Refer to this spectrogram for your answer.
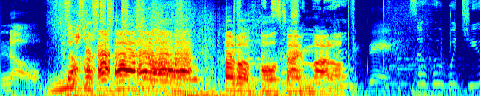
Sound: laughs

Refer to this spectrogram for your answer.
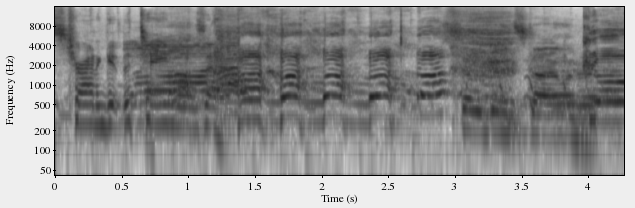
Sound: all laughing

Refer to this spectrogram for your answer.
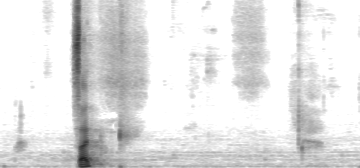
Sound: snaps fingers

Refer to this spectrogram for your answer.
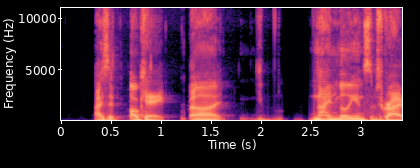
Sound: none

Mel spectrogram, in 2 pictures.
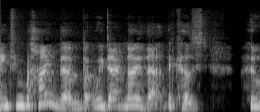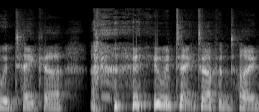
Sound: laughs

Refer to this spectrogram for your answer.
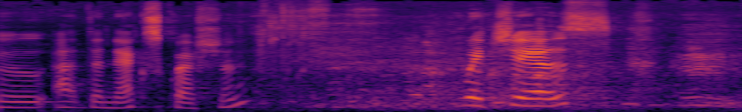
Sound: audience laughing

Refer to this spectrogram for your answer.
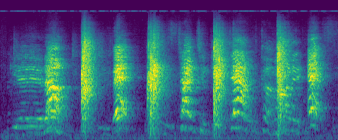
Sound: group cheers

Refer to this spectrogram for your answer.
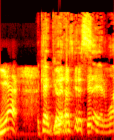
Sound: laughs

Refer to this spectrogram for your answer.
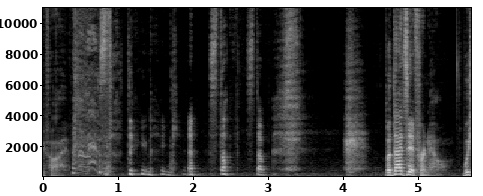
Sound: laughs

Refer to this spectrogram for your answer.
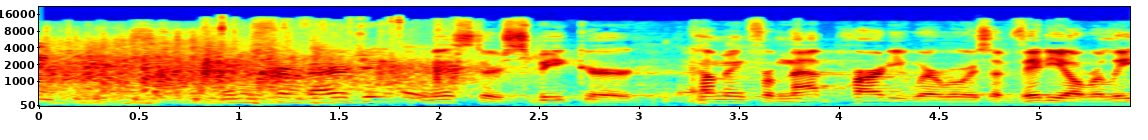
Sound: applause

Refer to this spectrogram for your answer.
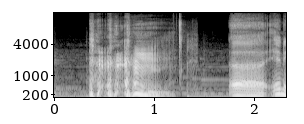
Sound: narrator coughing

